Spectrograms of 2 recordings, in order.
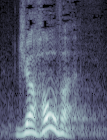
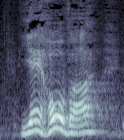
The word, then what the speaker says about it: Jehovah: Many of us are familiar with the old German Jehovah because we mispronounce it. Yehovah is another conjecture as to how it was pronounced. And in the German, you got the J for the Yehovah, and it's become Jehovah in many of our songs.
